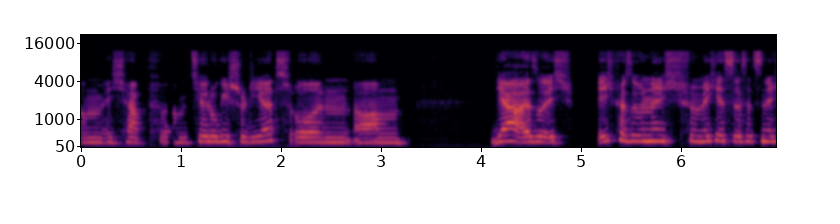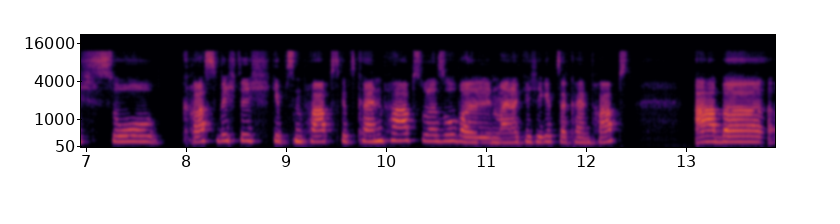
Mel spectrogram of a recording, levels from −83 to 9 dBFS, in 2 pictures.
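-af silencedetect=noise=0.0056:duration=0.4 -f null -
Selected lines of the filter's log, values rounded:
silence_start: 3.23
silence_end: 4.10 | silence_duration: 0.88
silence_start: 12.40
silence_end: 13.09 | silence_duration: 0.69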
